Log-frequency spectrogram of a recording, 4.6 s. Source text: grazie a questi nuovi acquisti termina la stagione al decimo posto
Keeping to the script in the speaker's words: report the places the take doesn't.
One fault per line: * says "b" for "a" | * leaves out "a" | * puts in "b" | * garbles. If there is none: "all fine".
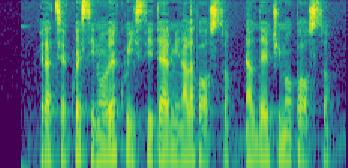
* says "posto" for "stagione"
